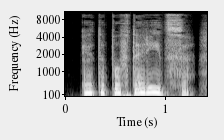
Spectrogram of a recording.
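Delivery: ordinary delivery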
